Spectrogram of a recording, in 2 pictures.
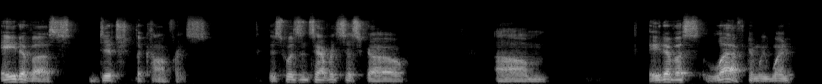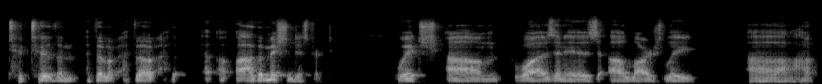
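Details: Stuttering in an adult man who has stuttered since childhood and has been in the stuttering self-help movement since 1992.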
